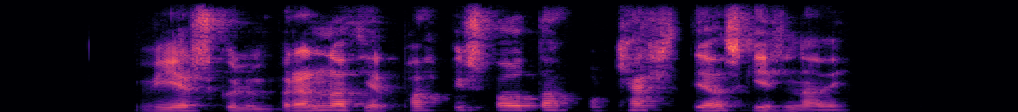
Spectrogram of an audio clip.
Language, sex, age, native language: Icelandic, male, 30-39, Icelandic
